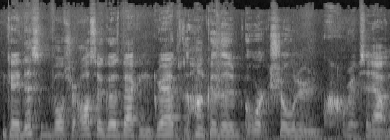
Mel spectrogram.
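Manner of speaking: usual speaking voice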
